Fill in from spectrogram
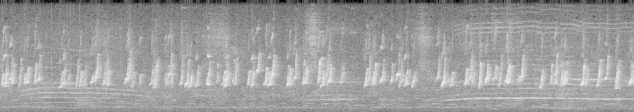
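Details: Colourful dyed baby chickens feeding, many birds giving rapid high-pitched peeps in a continuous, busy chorus over a low background hum.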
